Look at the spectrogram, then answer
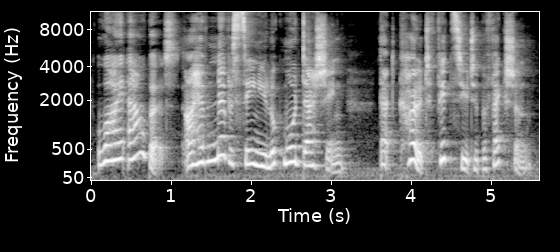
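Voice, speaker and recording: A woman's voice: on the low side, big pitch swings, fairly quick, darkish tone. A woman voicing a spirited, polite young society lady in a storybook, proper and earnest. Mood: bright flattery. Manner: proper, earnest, indignant when teased.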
